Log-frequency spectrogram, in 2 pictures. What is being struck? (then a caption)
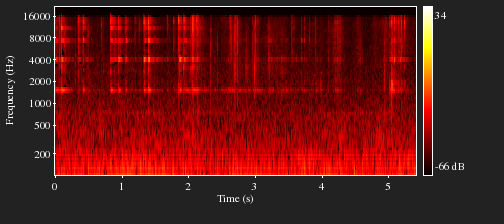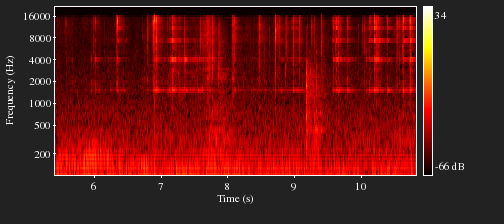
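Small round glass jar. Long nails tap around the sides of a small, round, empty clear glass jar. The result is quiet, quick clicks with a bright glassy tinkle that dies away almost at once, over a steady low background hum.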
